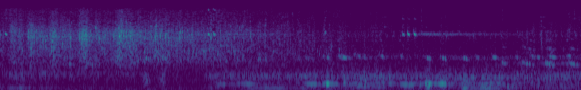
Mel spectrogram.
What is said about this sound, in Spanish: agua.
